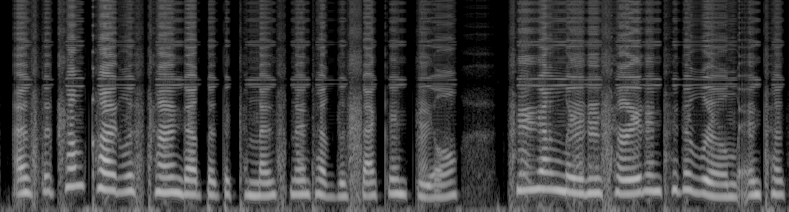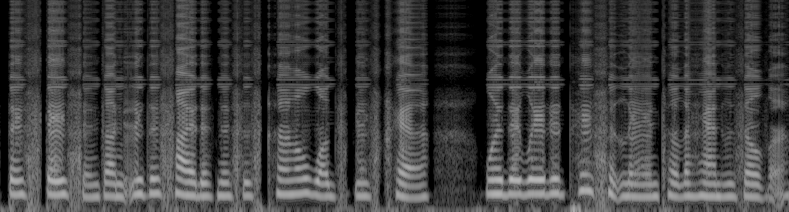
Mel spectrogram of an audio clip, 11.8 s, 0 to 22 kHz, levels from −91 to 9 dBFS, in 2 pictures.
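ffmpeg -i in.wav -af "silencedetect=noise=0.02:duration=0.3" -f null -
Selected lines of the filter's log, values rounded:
silence_start: 3.42
silence_end: 3.82 | silence_duration: 0.41
silence_start: 9.12
silence_end: 9.57 | silence_duration: 0.45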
